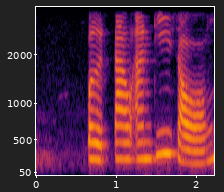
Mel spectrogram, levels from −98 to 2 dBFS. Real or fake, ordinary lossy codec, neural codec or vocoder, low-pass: real; none; none; 3.6 kHz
